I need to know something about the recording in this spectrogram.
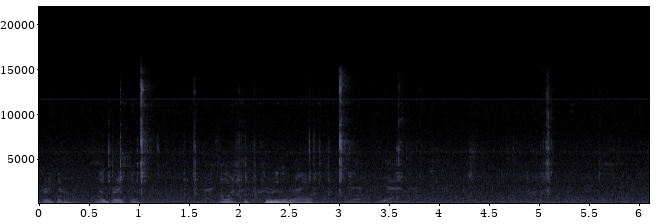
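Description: Metal carabiners click against a steel cable.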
